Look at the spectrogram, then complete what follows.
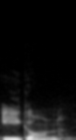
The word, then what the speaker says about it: Egon: resonates with your ambitions as in aegon sheila to pull a knickers down except you pronounce it egon damn plus women didn't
